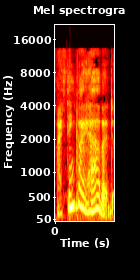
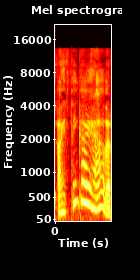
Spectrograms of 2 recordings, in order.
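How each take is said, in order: First: I think I have it, pressing the word think; musing, with weight on think; stress on think. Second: I lifted higher and leaned on; I think I have it, pressing the word I; a quiet, certain claim with the weight on I; stress on I. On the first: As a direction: think leaned on, the rest light. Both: Shown as a demonstration. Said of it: "just say".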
